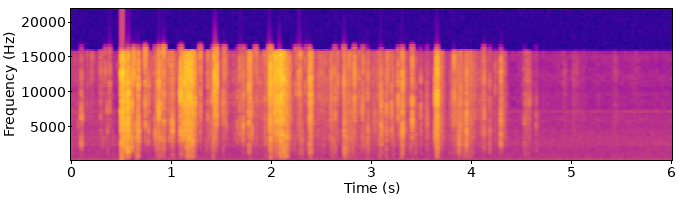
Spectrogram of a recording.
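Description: A shiny plastic trading-card pack wrapper being torn open and crinkled by hand: a run of sharp rips and crackles, loudest about half a second in, dying away after about four seconds.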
